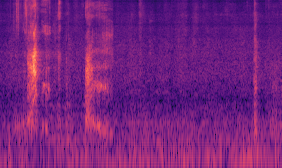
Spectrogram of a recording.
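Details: A pet Shih Tzu playing with a chewing bone toy lets out two short, rough growling barks about a second apart, then the room falls quiet apart from a faint click.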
